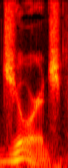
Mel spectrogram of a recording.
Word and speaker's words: Gyorgy: That was Katie George with something called It's Pronounced George, sort of as a nod to her last name, which is spelled G-Y-O-R-G-Y. And a lot of misconception around the pronunciation of that name.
